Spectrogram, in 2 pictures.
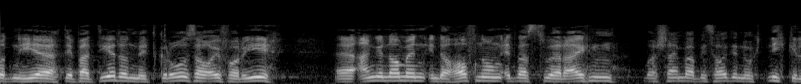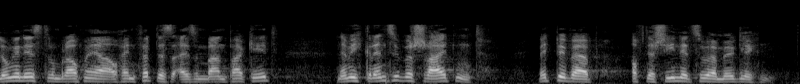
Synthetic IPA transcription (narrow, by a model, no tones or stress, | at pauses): ʊɐdn̩hiːɐd̥ebatʰiːɐtʊntmɪtɡ̥ʁoːsɐɔʏfoʁiː | ʔanɡənɔmənɪndeːɐhɔfnʊŋɛtv̥ast͡suɛɐʁaɪçn̩ | vasʃaɪnbaːɐbɪshɔʏtənɔnɪçt̚ɡ̥əlʊŋənɪstd̥ʁʊmbʁaʊxtmajaːaʊxaɪnfɪɐtəsʔa̰ɪzn̩baːnpʰakʰeːt | nɛːmlɪçɡ̥ʁɛnt͡syːbɐʃʁ̥aɪtn̩t | vɛt̚b̥əvɛɐp | ʔaʊfd̥eːɐʃiːnət͡suɛɐmøːklɪçn̩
